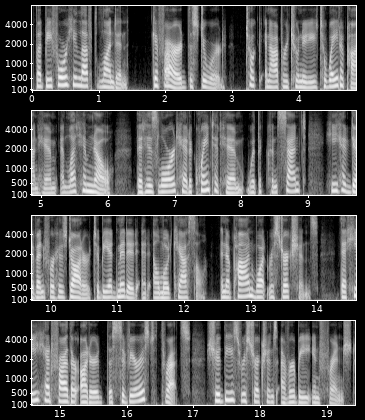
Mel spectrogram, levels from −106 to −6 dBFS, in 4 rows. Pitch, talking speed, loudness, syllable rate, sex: 200 Hz, 180 wpm, -19 LUFS, 5.4 syllables/s, female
